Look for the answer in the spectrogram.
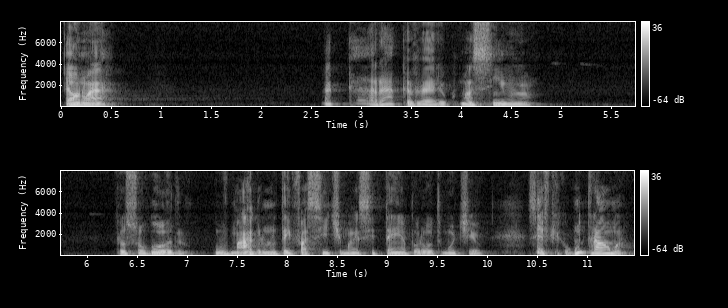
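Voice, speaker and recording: A man's voice: medium pitch, normal speed, pauses often, husky. A middle-aged Brazilian man giving a humorous personal testimony to a church community, asking the audience questions and poking fun at himself. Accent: Brazilian Portuguese. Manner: lively storytelling with self-deprecating humor, asks audience questions. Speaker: speaker at a church community talk.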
